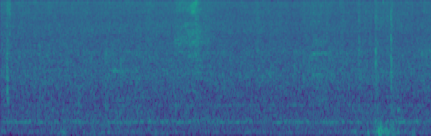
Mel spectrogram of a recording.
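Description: Steady outdoor background noise with a constant low hum, a brief hiss about halfway through and a soft low thump near the end.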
